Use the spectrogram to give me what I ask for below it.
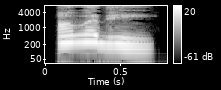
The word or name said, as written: ಅವಿಧಾ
